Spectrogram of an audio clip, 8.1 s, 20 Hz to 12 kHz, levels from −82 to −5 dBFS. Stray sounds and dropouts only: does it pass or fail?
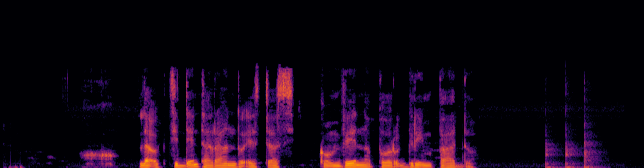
fail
